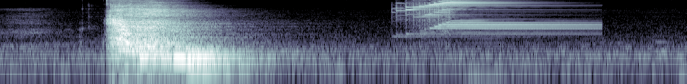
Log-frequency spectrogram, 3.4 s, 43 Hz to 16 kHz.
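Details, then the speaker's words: One forceful, explosive sneeze that trails off, then a bright chime: the first sneeze of a sneezing challenge aiming for 20 sneezes, induced by a large quantity of chili flakes. "And यह chilli flakes से मुझे 20 times sneeze लाना है पता नहीं कैसे हो पाएगा लेट्स ट्राई चिली फ्लेक्स से फर्स्ट टाइम तो स्नीज"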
